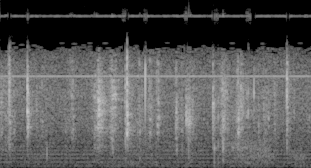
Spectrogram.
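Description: Computer keyboard being typed on: about a dozen faint, irregularly spaced key clicks as a short phrase is typed.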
